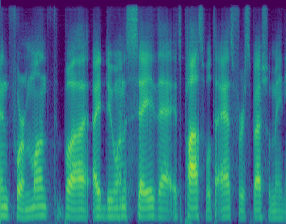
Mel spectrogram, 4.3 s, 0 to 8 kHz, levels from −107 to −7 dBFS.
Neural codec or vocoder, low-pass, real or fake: codec, 16 kHz, 0.7 kbps, FocalCodec; 7.2 kHz; fake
